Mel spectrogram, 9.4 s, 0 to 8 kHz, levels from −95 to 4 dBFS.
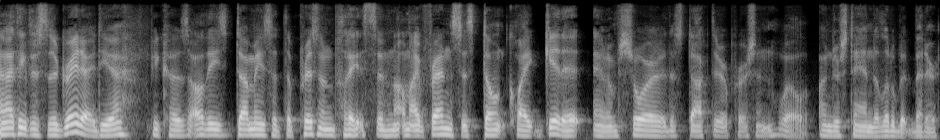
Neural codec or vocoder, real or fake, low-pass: codec, 16 kHz, 2 kbps, X-Codec, WavLM features, trained on Multilingual LibriSpeech; fake; 7.2 kHz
